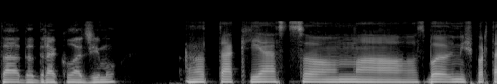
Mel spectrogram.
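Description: Repeated stalls (stutter) run from 2.57 to 4.15 s. Packets arrived late, so the jitter buffer kept running dry, and across 29 short gaps, the longest 71 ms, the receiver stretched the last sound to cover about 30% of that stretch. The speech drags and stutters, yet nothing is lost.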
